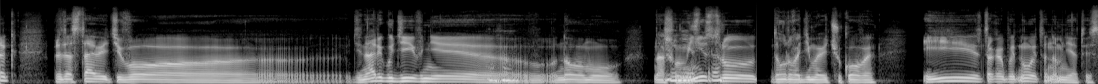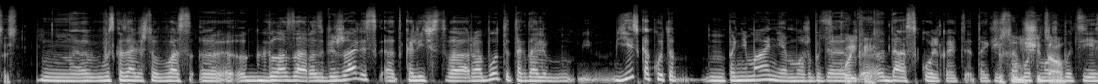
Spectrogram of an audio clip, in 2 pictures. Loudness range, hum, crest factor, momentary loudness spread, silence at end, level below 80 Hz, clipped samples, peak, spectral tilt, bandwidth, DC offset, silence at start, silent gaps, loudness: 2 LU; none; 12 dB; 9 LU; 0 s; -44 dBFS; under 0.1%; -2 dBFS; -5.5 dB/octave; 14 kHz; under 0.1%; 0 s; none; -14 LUFS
